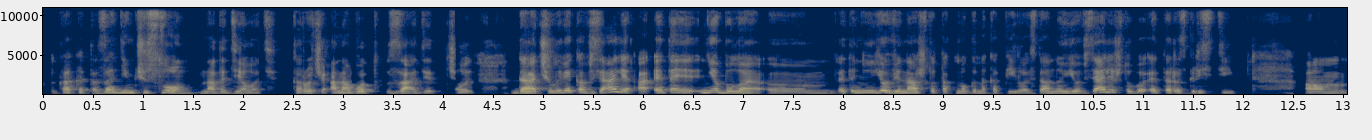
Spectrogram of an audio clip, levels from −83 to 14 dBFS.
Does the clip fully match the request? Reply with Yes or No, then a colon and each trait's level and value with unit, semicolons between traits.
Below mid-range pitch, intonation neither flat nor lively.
No: high, 190 Hz; average, 3.2 semitones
